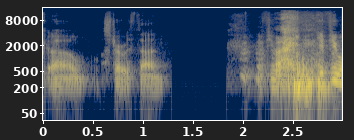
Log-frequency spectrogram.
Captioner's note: laughter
